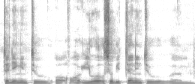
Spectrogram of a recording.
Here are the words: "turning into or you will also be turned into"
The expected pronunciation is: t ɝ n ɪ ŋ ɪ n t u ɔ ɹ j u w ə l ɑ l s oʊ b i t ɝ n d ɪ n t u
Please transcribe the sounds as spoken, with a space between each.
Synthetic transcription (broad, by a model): t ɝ n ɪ ŋ ɪ n t u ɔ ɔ j u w ɑ l s oʊ b i t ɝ n ɪ n t u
